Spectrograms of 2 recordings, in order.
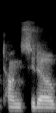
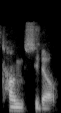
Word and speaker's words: Tang Soo Do: The first type of training that any Mudaquan stylist engages in is Tang Sudo, which is the Korean pronunciation of Karate Do.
